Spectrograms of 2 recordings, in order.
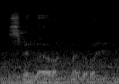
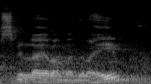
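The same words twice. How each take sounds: First: The phrase is recited softly, almost under the breath. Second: The phrase is recited loudly and clearly. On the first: "mau dibaca sir" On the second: "Mau dibaca keras"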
